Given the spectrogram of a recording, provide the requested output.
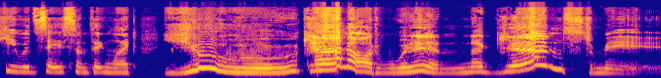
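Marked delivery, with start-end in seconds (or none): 1.6-6.6 loud, very slow, undulating drawl, stretched syllables. Imitating how he says the line in the sub, undulating, long, drawn-out delivery. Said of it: "that undulating, long, drawn out".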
